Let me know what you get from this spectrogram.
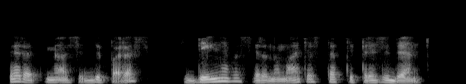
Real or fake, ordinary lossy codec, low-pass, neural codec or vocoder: fake; MP3, 32 kbps; 3.6 kHz; vocoder, 44.1 kHz, 128 mel bands every 256 samples, BigVGAN v2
